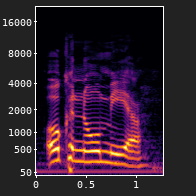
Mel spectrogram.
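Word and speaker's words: οἰκονομία: When I looked up the word for steward that was in our text today, it's pronounced okonomia. What does that sound like? Okonomia. What does it sound like? Economy.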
